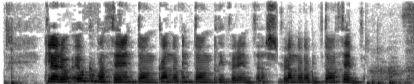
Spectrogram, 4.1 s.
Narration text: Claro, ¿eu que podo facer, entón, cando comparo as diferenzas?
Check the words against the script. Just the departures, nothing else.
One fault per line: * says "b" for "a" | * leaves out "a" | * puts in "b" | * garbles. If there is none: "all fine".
* leaves out "podo"
* says "entón" for "comparo"
* garbles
